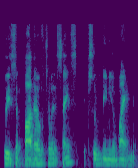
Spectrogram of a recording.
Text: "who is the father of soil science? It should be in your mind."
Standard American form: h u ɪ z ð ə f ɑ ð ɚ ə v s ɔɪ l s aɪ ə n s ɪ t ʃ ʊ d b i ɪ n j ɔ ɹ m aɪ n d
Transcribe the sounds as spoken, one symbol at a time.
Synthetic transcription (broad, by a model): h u ɪ z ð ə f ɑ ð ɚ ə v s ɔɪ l s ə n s ɪ t s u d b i ɪ n j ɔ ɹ m aɪ n d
